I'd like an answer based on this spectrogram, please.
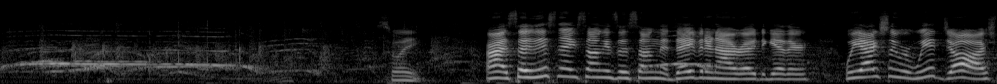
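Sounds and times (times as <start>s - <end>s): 
audience applause: 0.0s - 4.6s
speech: 3.9s - 9.9s.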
